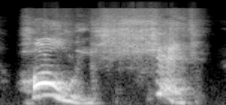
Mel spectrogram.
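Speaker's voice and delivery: loud, high, drawn-out astonishment; amazed outburst. Retold or imitated. Reenacting her reaction to the church announcements, amazed outburst. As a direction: blurt it slowly with a laugh in it. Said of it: "This was me".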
